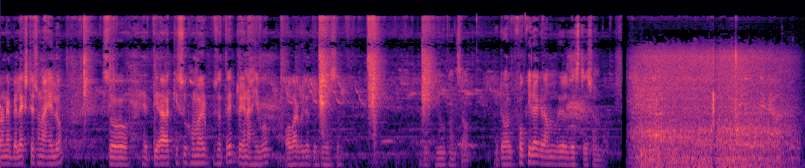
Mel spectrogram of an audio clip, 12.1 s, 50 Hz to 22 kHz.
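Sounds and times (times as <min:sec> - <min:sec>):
passenger train running: 0:09.4 - 0:12.0.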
